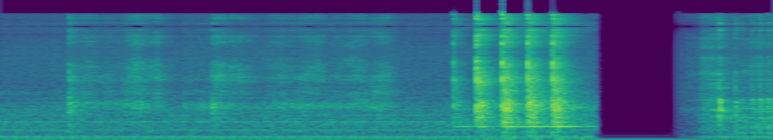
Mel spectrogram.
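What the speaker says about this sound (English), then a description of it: "I flip them as many times as it takes until they're done." Grilled cheese sandwiches flipped in a pan with a spatula: a quick cluster of four or five clattering scrapes and taps on the metal, over a steady background hiss of frying, then a brief drop to silence.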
